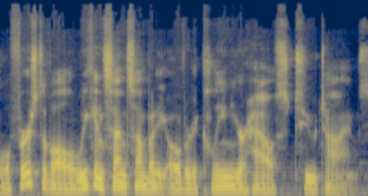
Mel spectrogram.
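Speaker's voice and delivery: plain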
